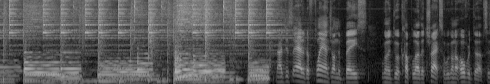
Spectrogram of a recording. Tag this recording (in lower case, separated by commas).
speech, music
